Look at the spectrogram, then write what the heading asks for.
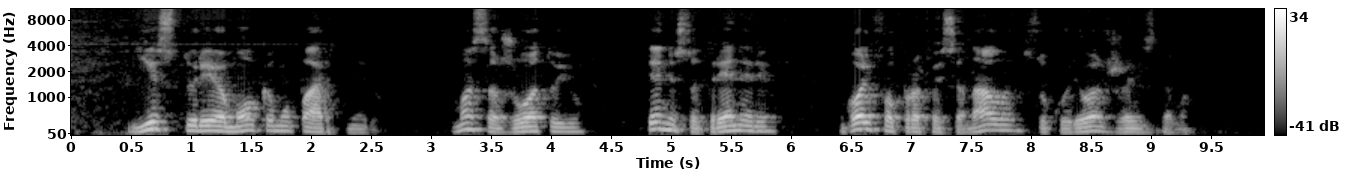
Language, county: Lithuanian, Vilnius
